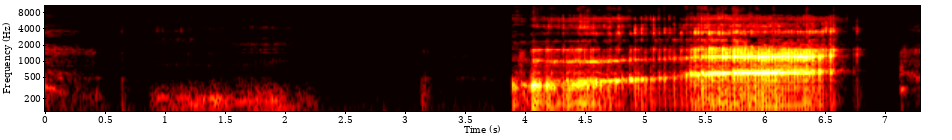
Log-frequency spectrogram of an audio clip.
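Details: Girl burping: a soft grunt, then one long, loud, rough belch lasting nearly three seconds, rising in pitch before stopping.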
